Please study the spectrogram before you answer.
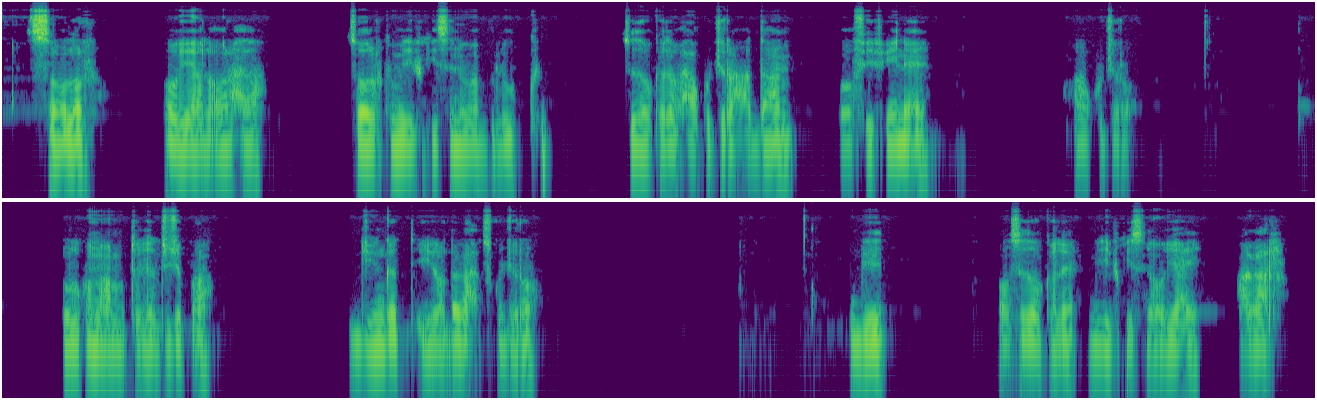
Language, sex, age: Somali, male, 18-24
